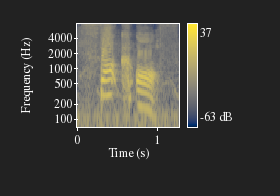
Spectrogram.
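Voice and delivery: shouting. Playing a game and trapped in a corner, shouting. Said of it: "I didn't mean to shout".

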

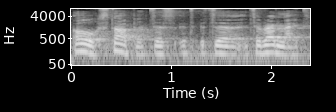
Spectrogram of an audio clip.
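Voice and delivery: ordinary delivery

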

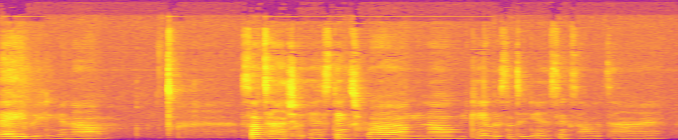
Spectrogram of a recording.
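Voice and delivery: very quiet, soft, sweet coaxing voice. Retelling how a partner tried to talk her round: imitating a soft, sweet voice. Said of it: "all the soft, sweet voice and shit".

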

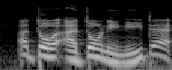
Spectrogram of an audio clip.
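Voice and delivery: imitated Scottish accent. Echoing a line just heard and asking about its accent, in a scottish accent.

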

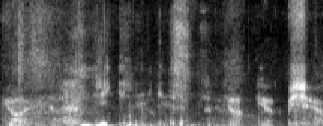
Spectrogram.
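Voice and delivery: hushed, soft, unvoiced whisper.

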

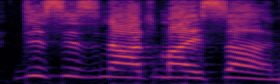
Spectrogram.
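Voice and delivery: fake French accent, slow, loud and drawn out. Retelling what a woman said back to them, in a put-on French accent. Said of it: "that's my French accent".

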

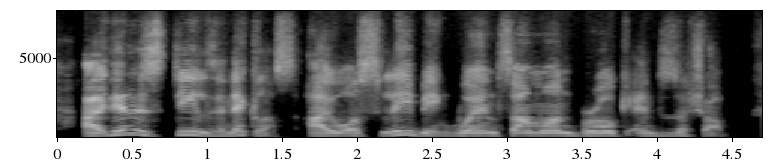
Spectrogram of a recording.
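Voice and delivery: ordinary talk, nothing marked

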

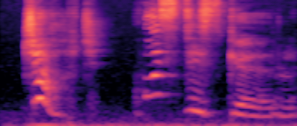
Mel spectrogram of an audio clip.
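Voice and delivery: loud, shocked, aghast, disbelieving, swooping pitch. Narrator voices Molly asking George about a sobbing girl, aghast. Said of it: "Molly asked aghast".

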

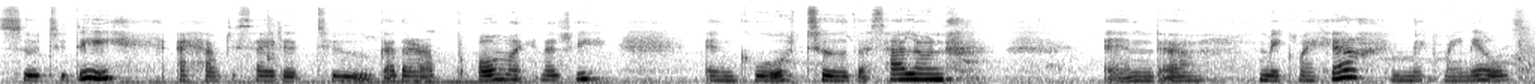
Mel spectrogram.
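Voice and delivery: loud talking through heavy breathing. A pregnant vlogger telling viewers about her salon day: breathing heavily. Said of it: "I know I'm breathing heavily".

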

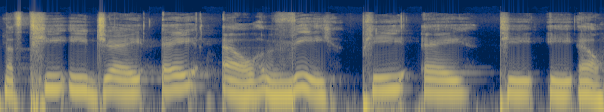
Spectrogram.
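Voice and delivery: slow, deliberate, spelled-out delivery. Repeating your website address for the audience, said slowly and spelled out. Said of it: "I have to say it slow".

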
